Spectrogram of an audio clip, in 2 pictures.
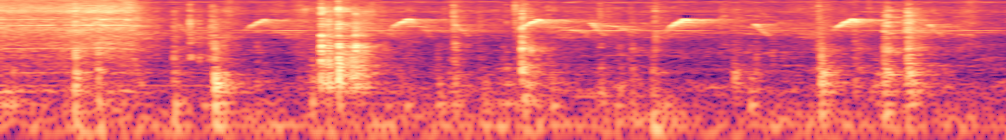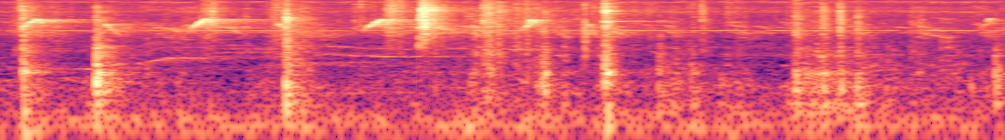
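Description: A bird calling over and over in short, hooked chirps, about two a second, from about two seconds in, with scattered light knocks and clicks.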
